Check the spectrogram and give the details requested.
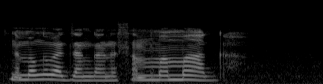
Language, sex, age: Venda, female, 21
